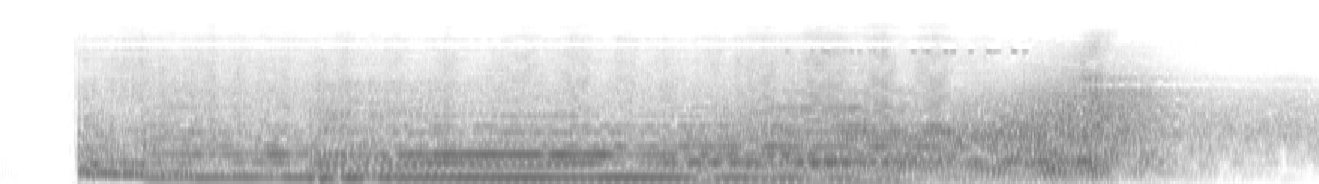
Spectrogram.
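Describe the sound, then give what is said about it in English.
A loud, deep horn blares in one long, sustained blast lasting several seconds, rich and brassy, swelling slightly before fading out at the end, as morning comes and horns blast all about. No voices are heard. “horns blast all about and bring all of you awake as they continue to blast and you can start to hear a commotion.”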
